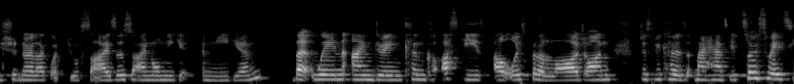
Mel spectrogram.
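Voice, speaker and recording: Talking fairly quickly in a South African accent, the woman has a fairly high pitch. Her intonation is fairly even, while her loudness swings a lot. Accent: British-sounding English, South African. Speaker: medical student vlogger. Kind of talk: casual Q&A vlog.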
